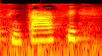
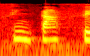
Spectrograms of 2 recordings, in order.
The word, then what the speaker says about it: sintaxe: vocês uma parte da sintaxe e assim mesmo que se pronuncia sintasse e não sintaxe como alguns querem não é então a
